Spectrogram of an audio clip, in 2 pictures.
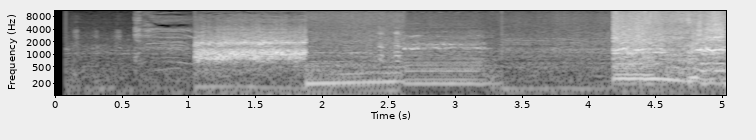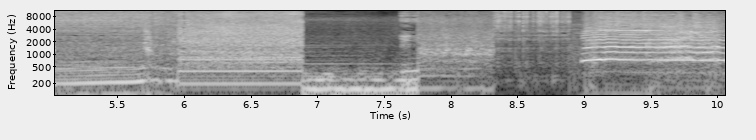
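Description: Short clips of a Mazda Miata's four-cylinder engine revving hard and its tyres squealing in a burnout, cut together so the sound changes abruptly about every second. Near the end comes a long, wavering tyre squeal.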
